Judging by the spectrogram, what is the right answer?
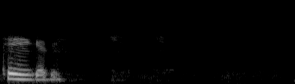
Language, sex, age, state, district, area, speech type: Dogri, female, 18-30, Jammu and Kashmir, Samba, rural, conversation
